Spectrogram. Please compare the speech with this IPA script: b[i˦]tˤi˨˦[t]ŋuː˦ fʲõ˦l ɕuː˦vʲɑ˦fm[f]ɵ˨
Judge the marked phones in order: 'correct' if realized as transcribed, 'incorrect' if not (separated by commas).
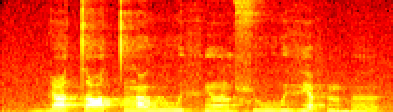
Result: incorrect, incorrect, incorrect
